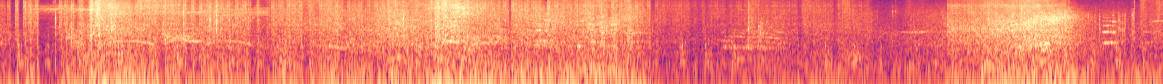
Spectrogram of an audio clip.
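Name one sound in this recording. Explosions boom in loud bursts.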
